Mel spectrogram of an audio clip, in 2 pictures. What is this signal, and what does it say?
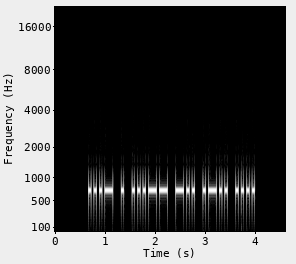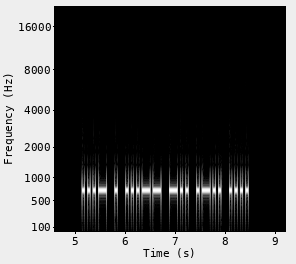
Morse code, heard as a keyed tone, about 22 wpm, 700 Hz. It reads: VE3DLH VE3DLH
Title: DXCC-100 Call Signs - 6 Characters - Repeated 2x - 22wpm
